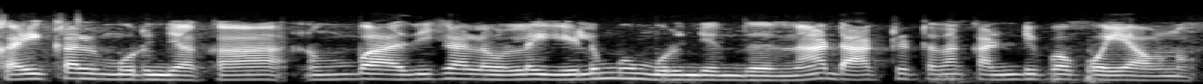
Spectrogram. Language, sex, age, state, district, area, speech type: Tamil, female, 60+, Tamil Nadu, Tiruvarur, rural, spontaneous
